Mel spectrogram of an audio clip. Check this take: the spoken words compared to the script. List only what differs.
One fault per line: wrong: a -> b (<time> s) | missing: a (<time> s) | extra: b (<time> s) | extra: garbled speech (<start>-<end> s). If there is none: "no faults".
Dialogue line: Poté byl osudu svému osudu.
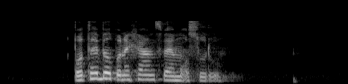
wrong: osudu -> ponechán (1.1 s)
